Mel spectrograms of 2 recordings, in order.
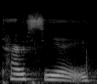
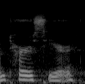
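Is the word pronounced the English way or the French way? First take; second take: French; English. First: The word is said with a French pronunciation. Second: The word is said with an English pronunciation.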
